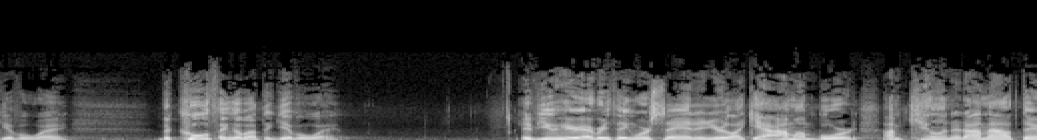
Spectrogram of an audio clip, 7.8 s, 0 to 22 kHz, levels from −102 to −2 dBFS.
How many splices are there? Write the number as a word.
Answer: zero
